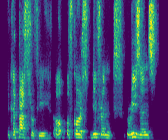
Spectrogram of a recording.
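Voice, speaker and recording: Over a quiet background, a man speaks fairly slowly in a high pitch with fairly even intonation. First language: Romanian. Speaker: gynaecologic oncologist and politician; panelist. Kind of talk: panel discussion. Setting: video call. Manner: halting. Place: office. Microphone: webcam.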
